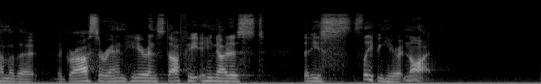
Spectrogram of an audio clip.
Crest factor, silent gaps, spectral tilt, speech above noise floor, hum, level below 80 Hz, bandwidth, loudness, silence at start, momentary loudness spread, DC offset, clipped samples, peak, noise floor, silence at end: 22 dB; none; -3.5 dB/octave; 25 dB; none; -62 dBFS; 11.5 kHz; -33 LUFS; 0 s; 11 LU; 2%; under 0.1%; -12 dBFS; -58 dBFS; 0.25 s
